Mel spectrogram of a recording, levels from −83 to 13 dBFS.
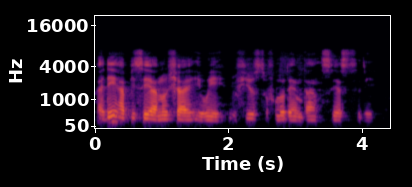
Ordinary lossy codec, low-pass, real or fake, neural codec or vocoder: none; 7.2 kHz; real; none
